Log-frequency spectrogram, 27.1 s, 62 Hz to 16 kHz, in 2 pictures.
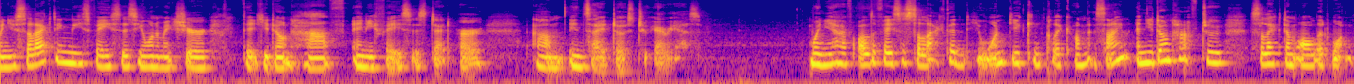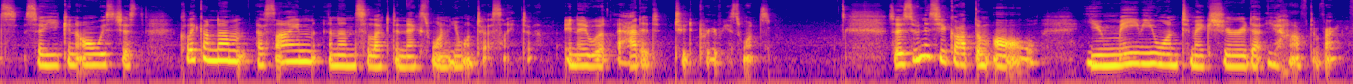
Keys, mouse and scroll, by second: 0.4 alt+shift+click, 0.7 alt+shift+click, 1.1 alt+shift+click, 1.8 alt+shift+click, 2.1 middle click, 2.7 alt+shift+click, 3.1 alt+shift+click, 3.4 middle click, 4.1 alt+shift+click, 4.8 c, 6.0 middle click, 7.2 alt+shift+click, 7.6 alt+shift+click, 8.3 alt+shift+click, 8.8 alt+shift+click, 9.2 middle click, 9.9-10.3 scroll up 4, 10.7 scroll up 2, 10.9 shift+middle click, 11.7 shift+click, 12.3 shift+click, 12.7 middle click, 14.3 alt+z, 14.3 middle click, 14.6 alt+shift+click, 15.6 alt+click, 17.0 alt+shift+click, 18.4 alt+click, 18.7 middle click, 19.7 alt+shift+click, 20.1 alt+shift+click, 20.6 alt+shift+click, 21.0 alt+shift+click, 21.4 alt+shift+click, 21.7 middle click, 22.4 c, 25.6 middle click.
